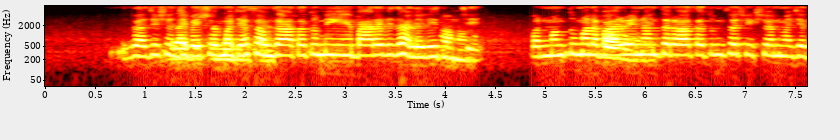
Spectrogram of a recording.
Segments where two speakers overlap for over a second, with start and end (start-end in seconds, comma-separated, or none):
1.2-2.5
